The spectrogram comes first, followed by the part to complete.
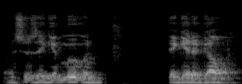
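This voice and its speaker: A man reading a children's bedtime story aloud in an animated, informal way, like a storyteller with a picture book. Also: sits low, fast talker. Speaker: storybook reader. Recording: roomy, mic at a distance.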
